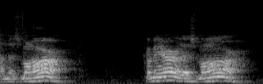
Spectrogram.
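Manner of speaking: very loud, high, crappy fake Irish accent. Speaker unpacking a kit and finding more inside, in a crappy Irish accent. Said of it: "the most crappiest Irish accent".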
